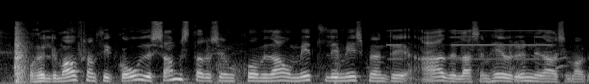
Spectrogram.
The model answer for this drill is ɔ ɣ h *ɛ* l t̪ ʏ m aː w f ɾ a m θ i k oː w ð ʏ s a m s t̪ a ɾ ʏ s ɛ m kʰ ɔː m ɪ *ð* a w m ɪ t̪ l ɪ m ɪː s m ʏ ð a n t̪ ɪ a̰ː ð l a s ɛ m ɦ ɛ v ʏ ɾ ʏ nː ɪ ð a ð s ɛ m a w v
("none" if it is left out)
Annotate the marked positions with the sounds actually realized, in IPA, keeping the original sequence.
œ, ð

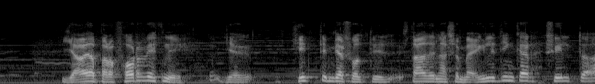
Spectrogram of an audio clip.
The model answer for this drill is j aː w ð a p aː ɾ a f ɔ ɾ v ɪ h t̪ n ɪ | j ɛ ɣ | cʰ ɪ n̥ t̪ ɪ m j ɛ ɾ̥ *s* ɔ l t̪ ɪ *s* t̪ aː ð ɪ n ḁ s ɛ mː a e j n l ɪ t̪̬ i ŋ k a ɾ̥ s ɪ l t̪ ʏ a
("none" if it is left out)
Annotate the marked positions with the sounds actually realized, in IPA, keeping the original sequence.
s, s

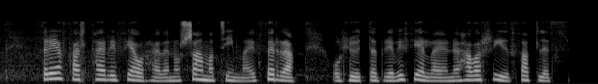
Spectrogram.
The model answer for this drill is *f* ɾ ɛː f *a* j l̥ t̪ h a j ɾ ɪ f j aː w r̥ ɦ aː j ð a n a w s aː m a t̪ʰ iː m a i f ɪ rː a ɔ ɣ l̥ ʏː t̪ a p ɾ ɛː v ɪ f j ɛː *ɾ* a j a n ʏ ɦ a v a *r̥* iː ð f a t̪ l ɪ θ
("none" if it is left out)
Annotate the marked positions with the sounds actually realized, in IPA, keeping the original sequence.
θ, a, l, r̥

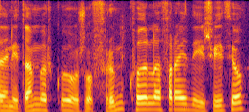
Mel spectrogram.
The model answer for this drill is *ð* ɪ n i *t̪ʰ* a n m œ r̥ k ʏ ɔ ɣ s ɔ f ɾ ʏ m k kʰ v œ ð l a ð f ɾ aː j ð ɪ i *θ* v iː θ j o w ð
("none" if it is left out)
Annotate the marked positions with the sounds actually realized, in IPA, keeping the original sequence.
ð, t̪, s

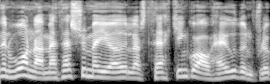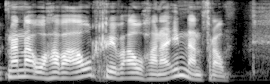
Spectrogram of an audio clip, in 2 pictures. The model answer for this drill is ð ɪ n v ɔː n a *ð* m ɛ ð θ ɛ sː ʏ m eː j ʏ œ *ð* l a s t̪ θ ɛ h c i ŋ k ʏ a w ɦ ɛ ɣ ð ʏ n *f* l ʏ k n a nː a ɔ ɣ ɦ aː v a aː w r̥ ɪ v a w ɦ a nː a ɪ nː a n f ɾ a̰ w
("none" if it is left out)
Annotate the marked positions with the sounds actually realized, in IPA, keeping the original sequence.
ð, ð, f

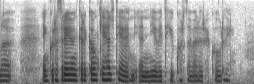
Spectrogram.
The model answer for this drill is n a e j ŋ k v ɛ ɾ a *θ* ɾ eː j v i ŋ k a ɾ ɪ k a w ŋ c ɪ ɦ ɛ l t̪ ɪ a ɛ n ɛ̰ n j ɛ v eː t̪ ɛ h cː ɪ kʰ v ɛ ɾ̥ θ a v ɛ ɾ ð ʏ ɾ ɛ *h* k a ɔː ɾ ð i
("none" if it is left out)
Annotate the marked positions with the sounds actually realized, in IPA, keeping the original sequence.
θ, h

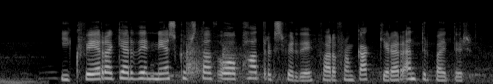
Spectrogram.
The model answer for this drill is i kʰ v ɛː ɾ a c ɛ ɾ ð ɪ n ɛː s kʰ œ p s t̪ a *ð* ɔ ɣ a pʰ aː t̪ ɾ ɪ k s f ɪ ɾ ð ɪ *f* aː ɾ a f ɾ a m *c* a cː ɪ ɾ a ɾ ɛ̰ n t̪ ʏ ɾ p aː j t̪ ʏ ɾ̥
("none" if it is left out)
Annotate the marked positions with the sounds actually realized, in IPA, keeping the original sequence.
ð, f, k

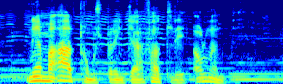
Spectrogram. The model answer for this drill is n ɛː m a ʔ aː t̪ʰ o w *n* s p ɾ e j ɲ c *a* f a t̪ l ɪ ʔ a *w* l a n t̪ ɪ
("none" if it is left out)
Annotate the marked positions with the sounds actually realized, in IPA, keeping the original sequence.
m, a, w

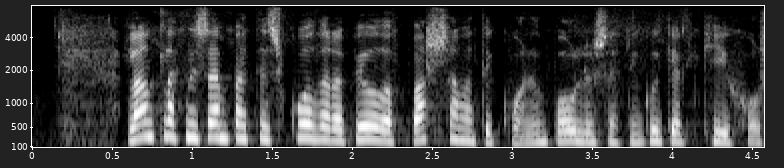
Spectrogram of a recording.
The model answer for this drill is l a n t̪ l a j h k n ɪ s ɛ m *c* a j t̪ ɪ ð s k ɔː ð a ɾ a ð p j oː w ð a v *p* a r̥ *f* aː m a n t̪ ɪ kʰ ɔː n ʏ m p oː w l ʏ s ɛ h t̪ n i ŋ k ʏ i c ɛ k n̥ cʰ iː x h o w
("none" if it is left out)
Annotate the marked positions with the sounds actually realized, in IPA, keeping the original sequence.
p, p, s

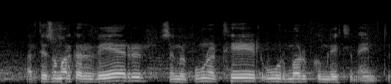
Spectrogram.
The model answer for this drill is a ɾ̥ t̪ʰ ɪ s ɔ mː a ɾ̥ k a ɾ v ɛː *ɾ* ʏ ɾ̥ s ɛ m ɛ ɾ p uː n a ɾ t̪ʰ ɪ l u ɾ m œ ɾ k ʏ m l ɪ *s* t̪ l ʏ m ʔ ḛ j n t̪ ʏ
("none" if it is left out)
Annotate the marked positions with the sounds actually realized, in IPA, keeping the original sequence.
ɾ, h

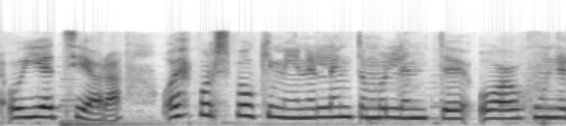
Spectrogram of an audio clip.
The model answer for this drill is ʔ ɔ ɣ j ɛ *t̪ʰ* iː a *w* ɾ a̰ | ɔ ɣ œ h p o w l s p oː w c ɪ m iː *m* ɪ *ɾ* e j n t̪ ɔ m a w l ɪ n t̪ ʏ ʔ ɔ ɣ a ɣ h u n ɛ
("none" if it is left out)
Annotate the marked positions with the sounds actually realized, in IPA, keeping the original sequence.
t̪ʰ, w, n, l

